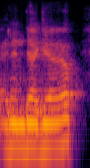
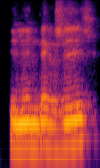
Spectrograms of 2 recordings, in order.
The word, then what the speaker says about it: Ellenberger: Henri Limbergé, alors, il y a plusieurs manières de prononcer son nom parce que c'est une famille qui a essaimé le monde entier. On peut dire Ellenberger, Ellenberger, Ellenberger.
